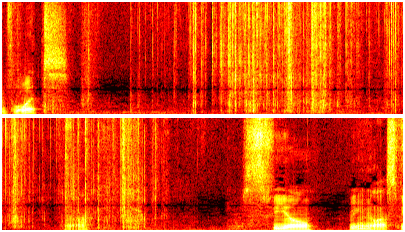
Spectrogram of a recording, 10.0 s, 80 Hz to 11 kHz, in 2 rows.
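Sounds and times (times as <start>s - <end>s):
foil wrapper crinkling and tearing: 1.0s - 7.2s.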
